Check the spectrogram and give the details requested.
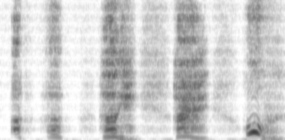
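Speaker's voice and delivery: puffing through an itch, hammed-up; mock discomfort. Acting out itchy person in bathroom.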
